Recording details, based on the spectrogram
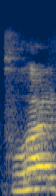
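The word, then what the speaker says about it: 復: 그런 의미 일 때 는 " 부 " 라고 읽고 , 회복 에 대해 이야기 할 때 는 " 복 " 이라 고 읽습니다 .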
